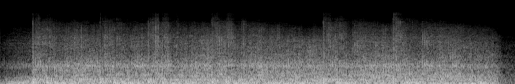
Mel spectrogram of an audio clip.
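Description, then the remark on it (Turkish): A dense, continuous barrage of heavy explosions and rumbling blasts in Tel Aviv, loud and sustained for several seconds with repeated sharp bursts layered over a deep roar, then cutting off abruptly. “Tel Aviv'de ard arda patlamalar yaşandı.”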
